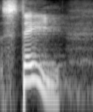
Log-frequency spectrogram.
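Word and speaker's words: Stage: Mitte Nummer sechs, Jens Stay. – Das ist der, der Starge geschrieben wird, aber wird Stay ausgesprochen. Jens Stay.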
